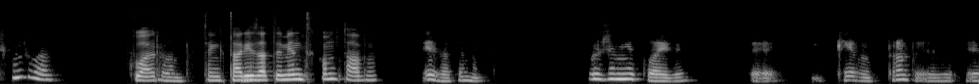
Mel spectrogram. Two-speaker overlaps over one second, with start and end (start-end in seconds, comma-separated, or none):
none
